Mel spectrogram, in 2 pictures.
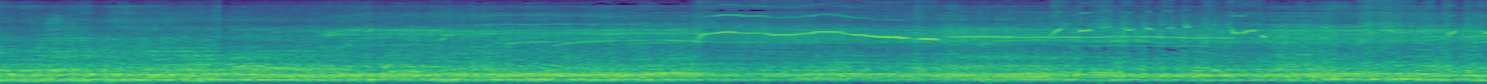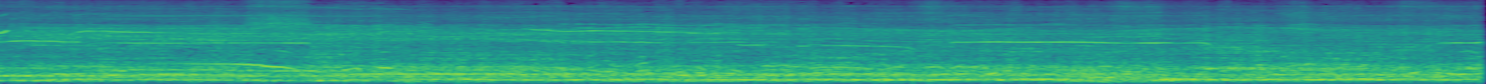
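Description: A huge stadium crowd sings and chants loudly together in a vast open arena.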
